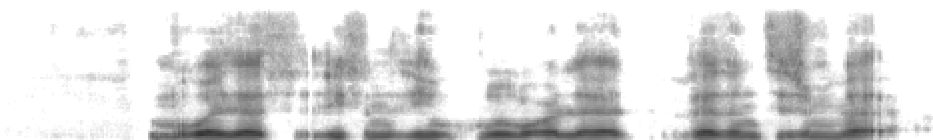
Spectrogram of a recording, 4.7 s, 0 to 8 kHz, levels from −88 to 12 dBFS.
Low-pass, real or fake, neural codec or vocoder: 7.2 kHz; fake; codec, 24 kHz, 0.9 kbps, WavTokenizer, medium speech release version 1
